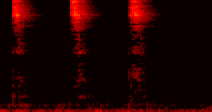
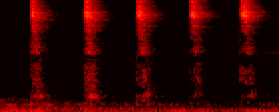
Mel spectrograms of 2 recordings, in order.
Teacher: that really sharp sound with the tongue tip right behind your front teeth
